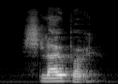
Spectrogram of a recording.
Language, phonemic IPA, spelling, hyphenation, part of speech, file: Dutch, /ˈslœy̯.pər/, sluiper, slui‧per, noun, Nl-sluiper.ogg
- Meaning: one who sneaks; a sneak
